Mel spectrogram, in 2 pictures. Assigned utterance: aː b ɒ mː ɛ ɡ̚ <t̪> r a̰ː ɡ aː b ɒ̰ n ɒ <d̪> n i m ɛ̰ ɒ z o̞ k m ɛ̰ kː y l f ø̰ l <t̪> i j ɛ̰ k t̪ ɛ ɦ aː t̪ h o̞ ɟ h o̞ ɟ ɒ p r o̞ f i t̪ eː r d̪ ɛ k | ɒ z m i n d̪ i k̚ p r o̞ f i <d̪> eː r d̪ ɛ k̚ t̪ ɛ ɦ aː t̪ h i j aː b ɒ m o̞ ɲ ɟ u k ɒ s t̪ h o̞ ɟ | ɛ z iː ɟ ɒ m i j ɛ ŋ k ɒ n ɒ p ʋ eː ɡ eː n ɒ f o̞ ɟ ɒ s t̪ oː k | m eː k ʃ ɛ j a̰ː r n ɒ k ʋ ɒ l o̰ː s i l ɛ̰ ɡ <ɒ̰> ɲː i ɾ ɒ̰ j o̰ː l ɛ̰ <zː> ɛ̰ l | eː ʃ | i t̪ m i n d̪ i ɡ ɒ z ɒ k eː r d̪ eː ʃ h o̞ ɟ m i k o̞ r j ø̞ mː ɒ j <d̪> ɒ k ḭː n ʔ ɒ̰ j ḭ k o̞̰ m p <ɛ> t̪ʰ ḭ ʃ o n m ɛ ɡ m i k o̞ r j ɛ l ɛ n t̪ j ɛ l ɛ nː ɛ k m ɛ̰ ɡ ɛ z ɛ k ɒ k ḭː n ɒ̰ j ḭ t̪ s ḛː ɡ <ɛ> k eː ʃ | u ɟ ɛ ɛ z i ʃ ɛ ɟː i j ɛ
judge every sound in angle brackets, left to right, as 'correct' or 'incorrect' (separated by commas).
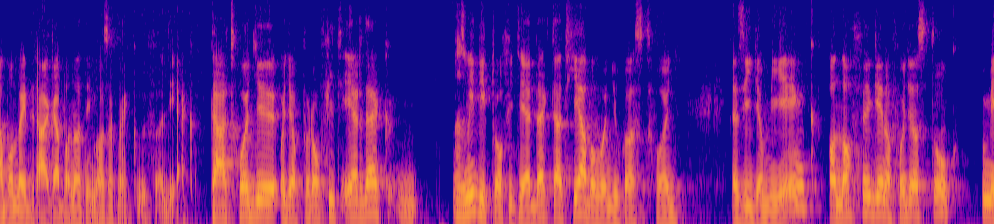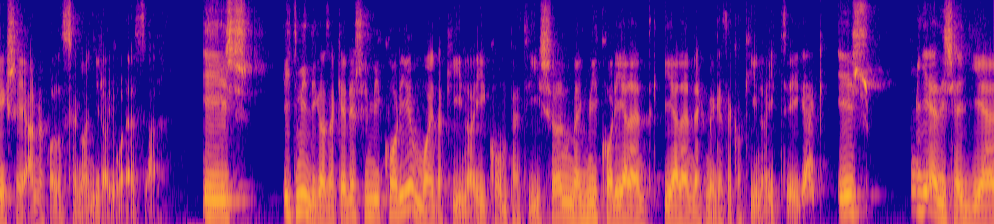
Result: incorrect, correct, incorrect, incorrect, correct, correct, correct, correct, correct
